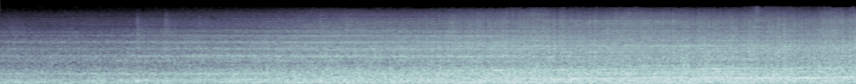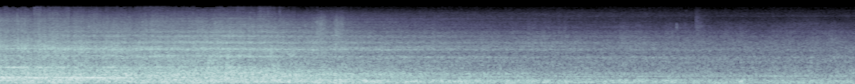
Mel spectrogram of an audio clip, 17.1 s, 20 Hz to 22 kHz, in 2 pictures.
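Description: A JR 117-series electric multiple unit pulls away from a station and runs past close by. Its DC traction motors and gears hum, climbing slightly in pitch as it gathers speed, over the running noise of its wheels on the rails. The sound builds to a peak about eight seconds in, then fades as the train draws away.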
